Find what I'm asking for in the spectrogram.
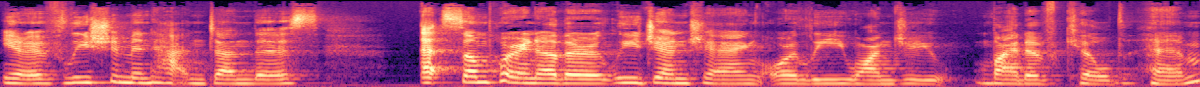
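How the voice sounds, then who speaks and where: An ordinary speaking voice from a woman with an American accent, at a moderate pace. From US, Chinese American family. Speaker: children's book author. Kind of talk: casual interview. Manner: frequent fillers (um, like).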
